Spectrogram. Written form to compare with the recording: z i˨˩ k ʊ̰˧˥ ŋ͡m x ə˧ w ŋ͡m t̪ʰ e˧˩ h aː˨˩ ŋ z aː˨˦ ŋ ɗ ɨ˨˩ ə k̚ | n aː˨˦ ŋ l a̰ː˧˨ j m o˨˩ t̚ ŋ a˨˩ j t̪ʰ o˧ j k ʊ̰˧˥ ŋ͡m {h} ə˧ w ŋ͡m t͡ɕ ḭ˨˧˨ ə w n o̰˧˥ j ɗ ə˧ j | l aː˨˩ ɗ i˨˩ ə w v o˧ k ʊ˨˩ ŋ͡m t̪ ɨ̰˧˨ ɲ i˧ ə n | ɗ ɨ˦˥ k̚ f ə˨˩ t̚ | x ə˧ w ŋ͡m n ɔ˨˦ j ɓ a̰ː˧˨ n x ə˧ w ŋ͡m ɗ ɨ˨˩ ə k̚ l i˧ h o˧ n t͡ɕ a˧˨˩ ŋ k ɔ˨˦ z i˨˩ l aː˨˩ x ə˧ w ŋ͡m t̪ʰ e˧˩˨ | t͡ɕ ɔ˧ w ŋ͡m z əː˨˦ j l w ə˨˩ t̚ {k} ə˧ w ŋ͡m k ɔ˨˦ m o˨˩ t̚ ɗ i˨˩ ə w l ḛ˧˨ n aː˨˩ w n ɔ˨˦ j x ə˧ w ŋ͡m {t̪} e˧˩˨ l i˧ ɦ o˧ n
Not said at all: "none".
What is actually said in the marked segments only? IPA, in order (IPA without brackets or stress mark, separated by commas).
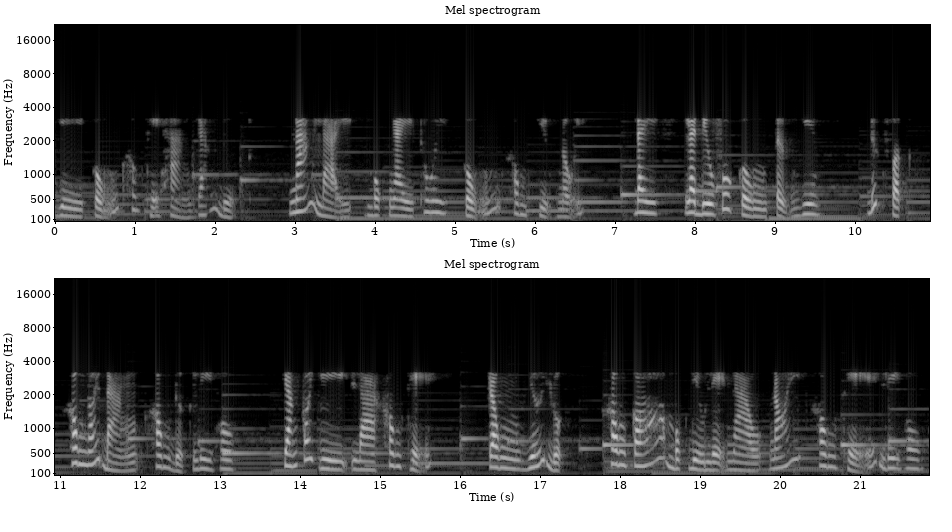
x, x, t̪ʰ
